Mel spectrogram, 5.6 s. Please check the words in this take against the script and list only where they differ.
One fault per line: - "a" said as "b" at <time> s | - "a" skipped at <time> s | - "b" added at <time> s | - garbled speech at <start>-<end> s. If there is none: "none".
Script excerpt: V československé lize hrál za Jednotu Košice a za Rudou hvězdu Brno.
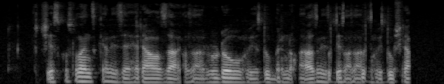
- "Jednotu Košice" skipped at 2.2 s
- garbled speech at 3.7-5.1 s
